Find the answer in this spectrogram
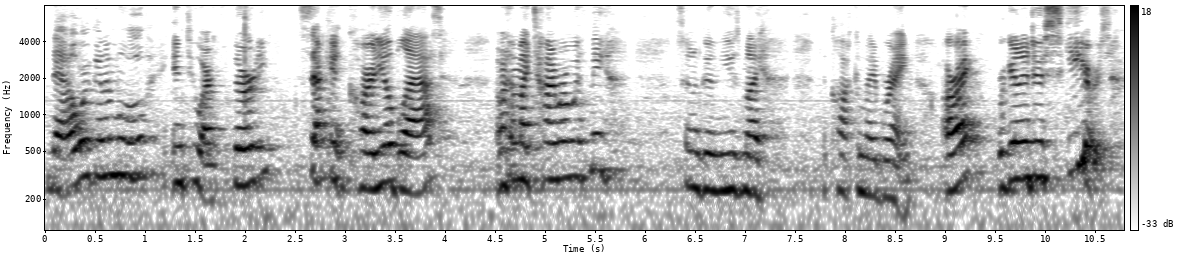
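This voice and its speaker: A woman's voice: sits high, a bit bright, roomy sound, far from the mic, a little hiss or hum, poor audio. A young woman leading a workout as fitness instructor, upbeat and encouraging, counting reps and a little out of breath.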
